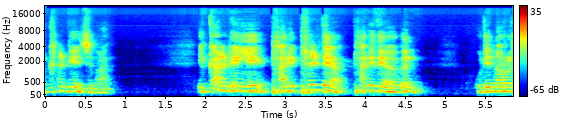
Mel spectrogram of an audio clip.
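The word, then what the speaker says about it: Calvin: 그래서 깔뱅 발음을 깔이라고 얘기를 합니다. 영어식 발음은 칼빈이지만이 칼뱅이 파리 팔대학 파리 대학은 우리나라로 치면 서울대학이지만 당신은 세계 최고의 대학이었어요.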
